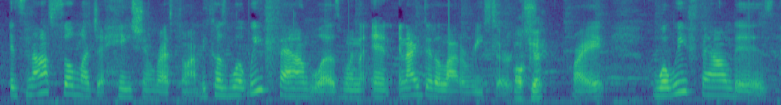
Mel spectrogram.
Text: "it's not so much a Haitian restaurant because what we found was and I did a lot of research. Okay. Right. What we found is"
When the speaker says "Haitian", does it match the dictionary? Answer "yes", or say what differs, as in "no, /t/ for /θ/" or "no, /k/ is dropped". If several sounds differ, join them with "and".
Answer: yes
